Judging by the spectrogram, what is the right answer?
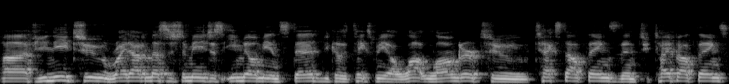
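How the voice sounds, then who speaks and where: Over noticeable background noise, a man with an American accent speaks at a fairly quick pace. His voice is fairly high, with ordinary pitch variation. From West Virginia. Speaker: professor. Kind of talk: lecture. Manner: many filler uhs.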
